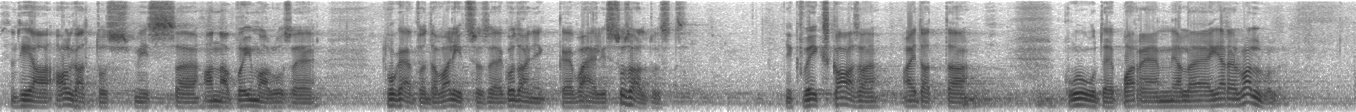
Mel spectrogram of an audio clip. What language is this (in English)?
Estonian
